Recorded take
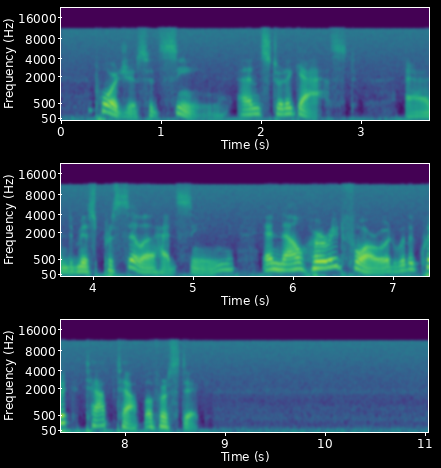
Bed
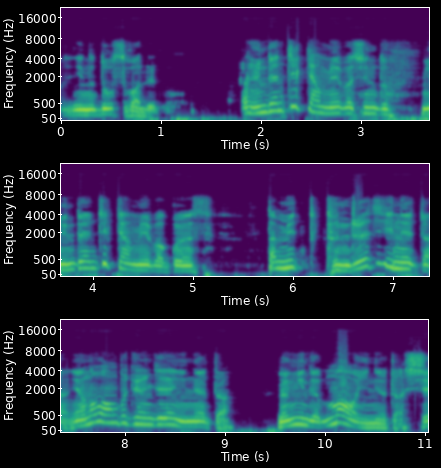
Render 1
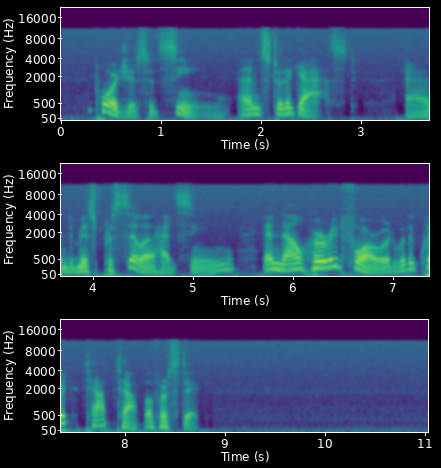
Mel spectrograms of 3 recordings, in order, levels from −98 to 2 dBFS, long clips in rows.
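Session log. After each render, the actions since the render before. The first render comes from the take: noise print and reduce 6 dB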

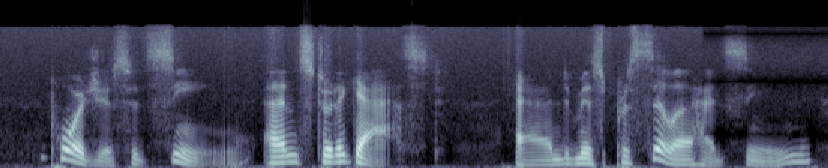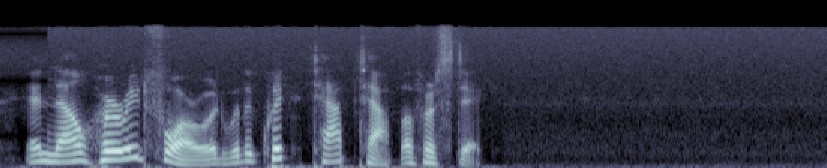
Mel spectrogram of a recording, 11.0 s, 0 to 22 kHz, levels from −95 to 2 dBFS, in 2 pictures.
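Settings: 1.48–3.49 transient shaper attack +11 dB, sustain +2 dB; 4.68–5.84 fixed phaser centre 3000 Hz, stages 6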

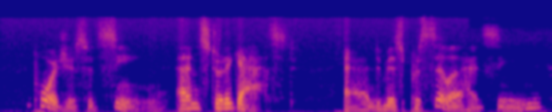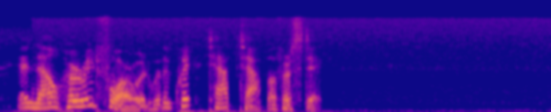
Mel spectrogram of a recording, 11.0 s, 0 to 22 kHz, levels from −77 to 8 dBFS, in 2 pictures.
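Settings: chorus voices 2, 1.1 Hz, delay 15 ms, depth 3.6 ms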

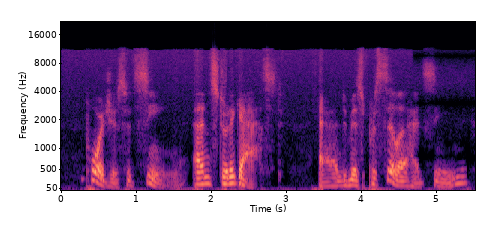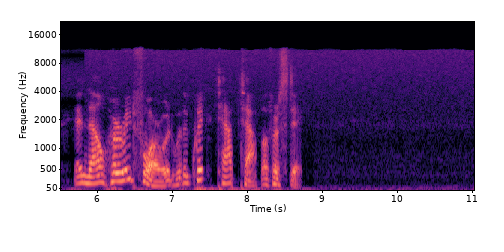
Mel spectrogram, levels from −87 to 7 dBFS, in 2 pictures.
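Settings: gain +6.5 dB; limiter -1 dBFS, peak gain reduction 3 dB

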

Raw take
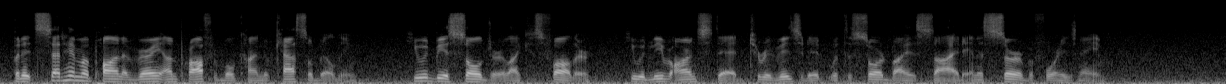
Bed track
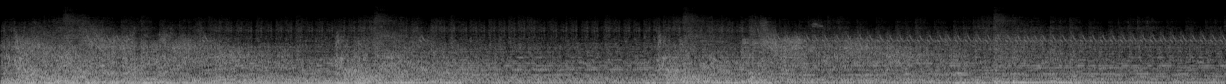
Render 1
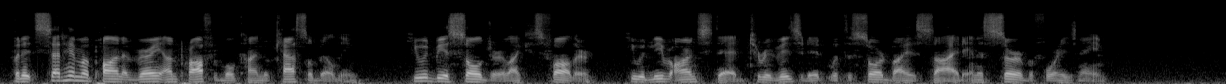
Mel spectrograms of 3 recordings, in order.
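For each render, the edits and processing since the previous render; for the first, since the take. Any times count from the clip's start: noise print and reduce 12 dB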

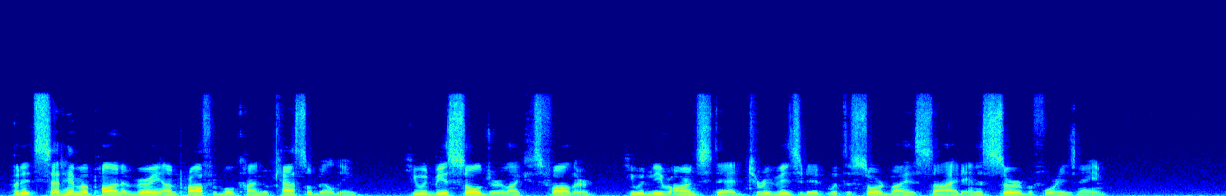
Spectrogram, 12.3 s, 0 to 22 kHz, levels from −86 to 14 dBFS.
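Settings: nothing audible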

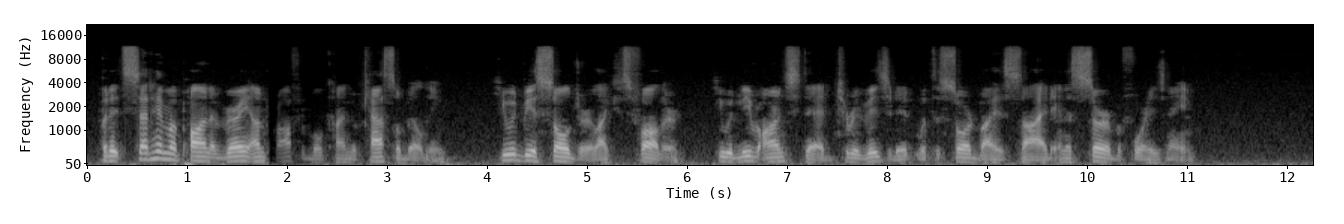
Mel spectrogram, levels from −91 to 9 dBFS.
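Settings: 1.81–3.01 fade in linear; 7.56–8.21 air absorption 51 m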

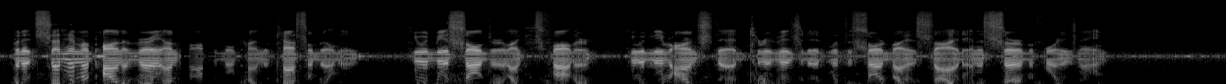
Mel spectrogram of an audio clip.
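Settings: ring modulator 1400 Hz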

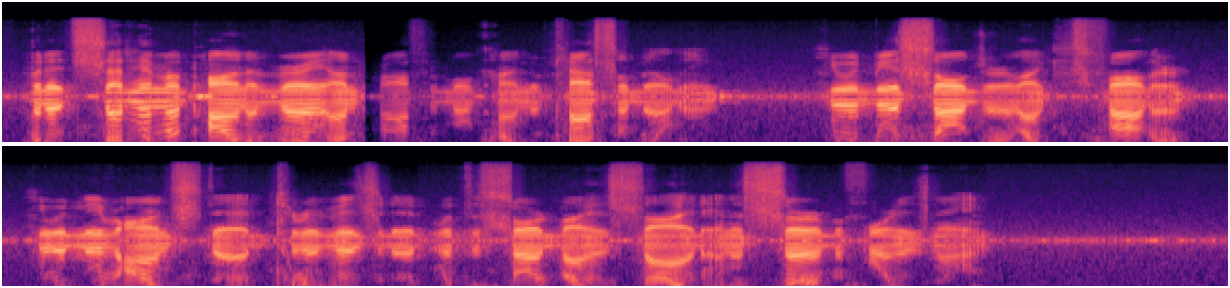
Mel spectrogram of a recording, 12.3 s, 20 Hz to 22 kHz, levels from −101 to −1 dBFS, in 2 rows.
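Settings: gain +9.5 dB; limiter -1 dBFS, peak gain reduction 1 dB

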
